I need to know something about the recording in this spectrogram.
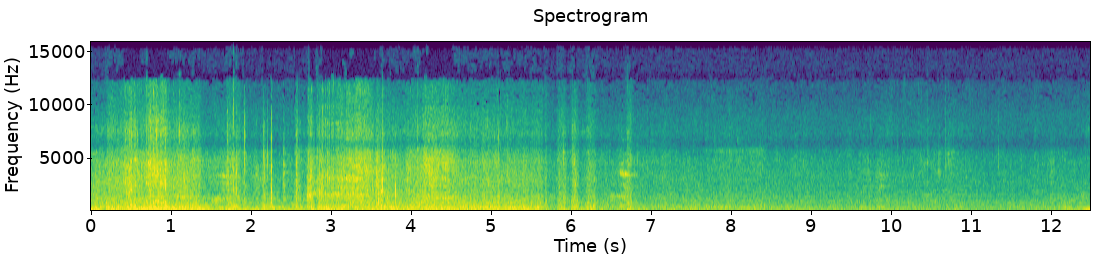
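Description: Bees hum softly.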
